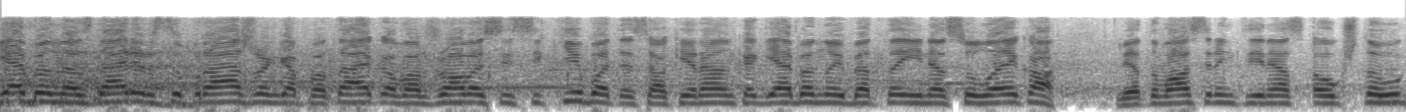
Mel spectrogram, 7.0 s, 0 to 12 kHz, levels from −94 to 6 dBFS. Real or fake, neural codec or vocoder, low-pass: real; none; 7.2 kHz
